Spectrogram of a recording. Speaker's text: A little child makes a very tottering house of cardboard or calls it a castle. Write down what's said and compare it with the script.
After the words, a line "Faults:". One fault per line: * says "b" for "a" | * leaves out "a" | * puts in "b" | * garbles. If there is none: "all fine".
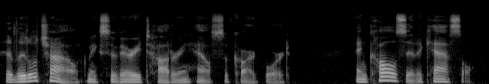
A little child makes a very tottering house of cardboard and calls it a castle.
Faults:
* says "and" for "or"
